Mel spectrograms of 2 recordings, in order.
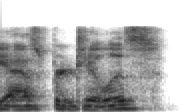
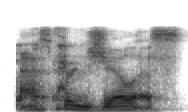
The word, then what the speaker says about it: Aspergillus: give it a shot aspergillus David how'd I do it's like a hard G aspergillus aspergillus dang it um you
